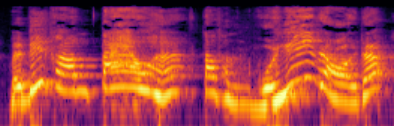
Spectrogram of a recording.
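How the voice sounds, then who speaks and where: A woman's voice: very high voice, sing-song, normal speed, gravelly, a bit bright, voice pushed up, full character voice. A woman voicing a vengeful female ghost nearly a hundred years old who has turned into a demon, snarling threats. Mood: outraged.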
